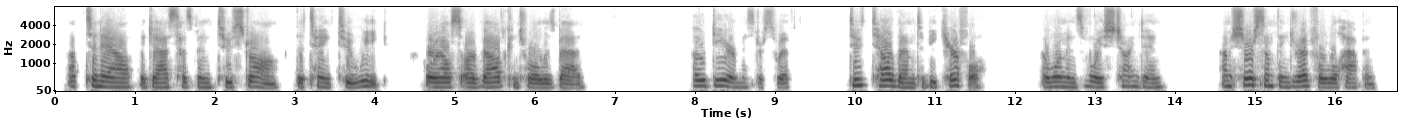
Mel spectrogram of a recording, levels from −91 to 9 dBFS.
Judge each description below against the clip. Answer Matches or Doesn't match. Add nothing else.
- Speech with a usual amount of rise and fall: Matches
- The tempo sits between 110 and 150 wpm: Matches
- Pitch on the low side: Doesn't match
